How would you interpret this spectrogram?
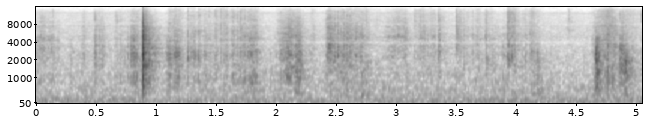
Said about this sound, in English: I'm just going to cut out a leaf and freehand it.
